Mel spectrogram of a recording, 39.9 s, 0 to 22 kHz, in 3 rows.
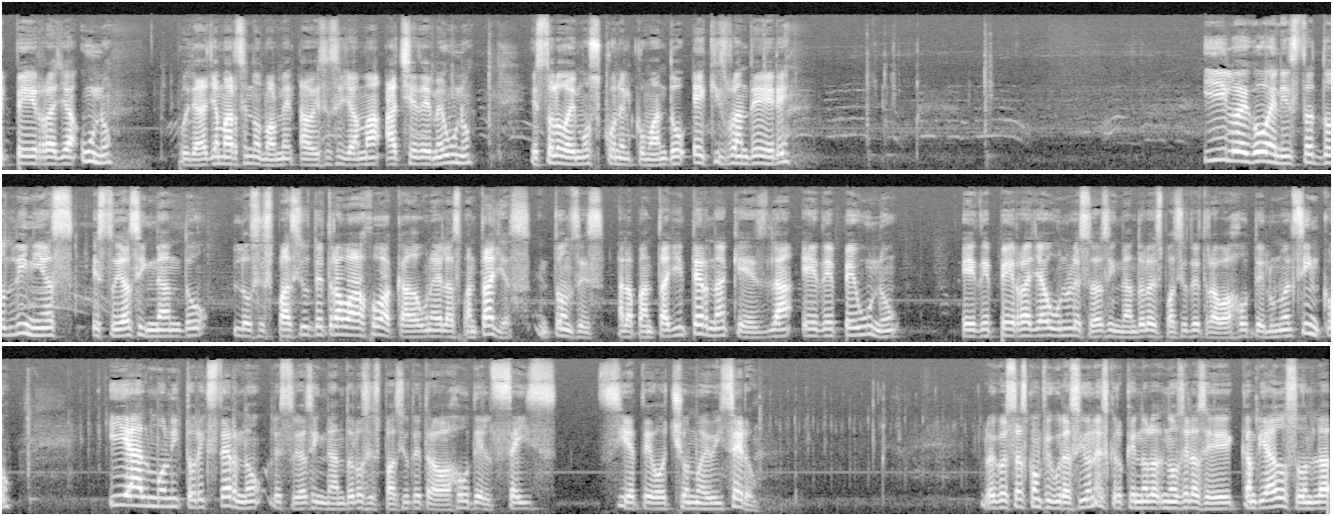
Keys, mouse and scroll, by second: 1.7 Left, 1.9 Left, 2.1 Left, 2.3 Left, 2.5 Left, 2.6 Left, 2.8-3.6 Left, 4.3 Left, 4.9 Down, 6.1 Up, 7.0 Up, 7.6 Down, 7.9 Down, 8.7 Down, 8.9 Down, 9.9 Down, 12.3 Up, 12.7 Up, 13.3 Down, 14.1 Down, 19.4 Up, 19.6 Up, 20.4 Left, 21.1-21.8 Left, 22.2-23.0 Right, 23.3 Right, 23.5 Right, 24.1 Right, 24.2-26.0 Right, 26.3 Right, 26.9 Down, 27.3 Left, 27.5 Left, 27.7 Left, 27.8 Left, 28.0 Left, 28.2 Left, 28.9 Left, 29.3 Right, 29.5 Right, 29.7 Right, 29.9 Right, 34.2 Down, 34.4 Down, 34.6 Down, 34.8 Down, 34.9 Down, 35.3 Down, 35.9 Down, 36.1 Down, 36.2 Down, 36.9 Up, 37.0 Up, 37.2-38.1 Up, 38.3 Up, 39.1 Down, 39.3 Down, 39.5 Down, 39.7 Down.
